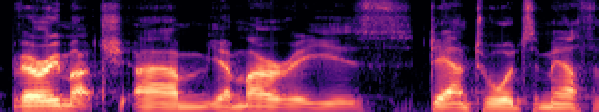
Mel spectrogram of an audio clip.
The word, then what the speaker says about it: Murarrie: Murarrie, is that how you pronounce it? – Murarrie. – Murarrie, yeah, God, I knew I'd get it wrong, in, you know, Brisbane's eastern suburbs.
